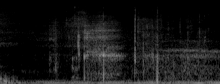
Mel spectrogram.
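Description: Faint clicks and knocks of handling as a switched-off Kirby upright vacuum cleaner is tipped back to show its underside, over a low steady hum.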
